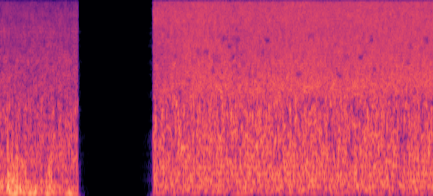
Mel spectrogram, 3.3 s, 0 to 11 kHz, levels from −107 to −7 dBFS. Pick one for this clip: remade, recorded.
remade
